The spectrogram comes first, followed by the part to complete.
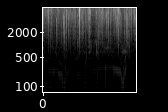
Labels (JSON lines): {"label": "biophony, cascading saw", "recorder": "SoundTrap 600 or HydroMoth"}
